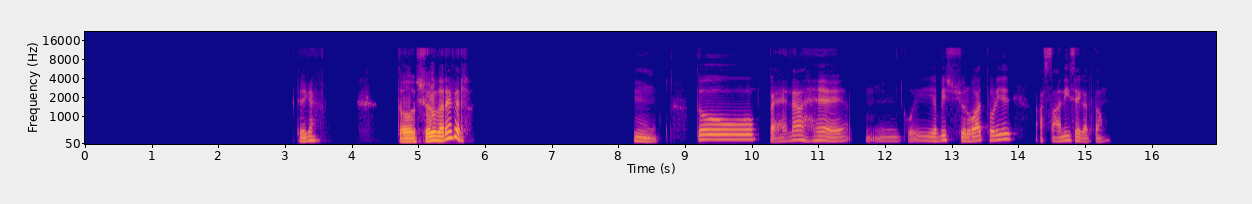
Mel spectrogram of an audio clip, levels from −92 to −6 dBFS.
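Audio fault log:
5.24 s microphone volume stepped down: speech and background fall together by about 2 dB in a single instant step, likely the call software lowering input volume, not a gradual fade.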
